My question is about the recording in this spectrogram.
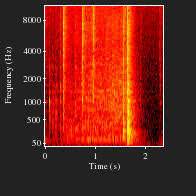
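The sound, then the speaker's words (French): Mother's drawer, holding felt-tip markers of all colors, slides open with a rough scraping rattle lasting about a second and a half, ending in a louder knock as it stops, then silence. “Dans le tiroir de maman, il y a des feutres de toutes les couleurs.”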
